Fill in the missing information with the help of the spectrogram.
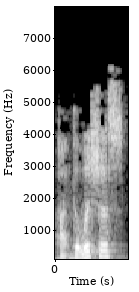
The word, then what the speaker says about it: del.icio.us: It's spelled del.icio.us, but pronounced Delicious.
